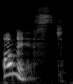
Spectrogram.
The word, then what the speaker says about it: honest: a silent b no so does it have a silent h yes it does this is our silent letter here because we don't say i am very honest we just say i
